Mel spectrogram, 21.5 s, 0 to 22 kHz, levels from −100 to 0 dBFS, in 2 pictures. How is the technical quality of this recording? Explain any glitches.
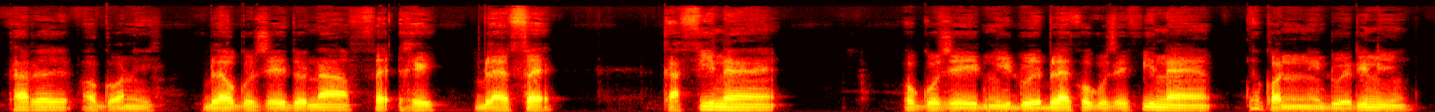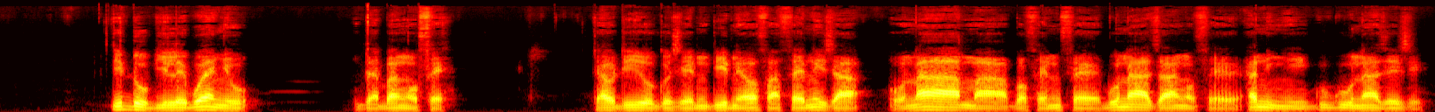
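The speech is compromised throughout by generation loss. Across the recording it sounds swirly, smeared and hollow, with blurred consonant attacks and nothing above 19.1 kHz. The likely cause is repeated lossy re-encoding, roughly seven passes through a Vorbis-style codec at similar moderate bitrates. Each pass requantises on a shifted frame grid, so noise and spectral gaps accumulate.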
